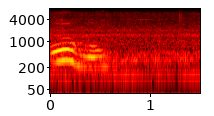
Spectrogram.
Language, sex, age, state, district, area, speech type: Kannada, female, 18-30, Karnataka, Chitradurga, rural, read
